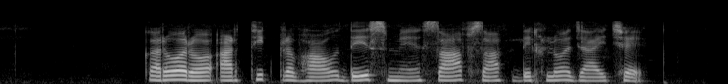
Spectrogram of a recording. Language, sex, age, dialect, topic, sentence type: Maithili, female, 25-30, Angika, banking, statement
